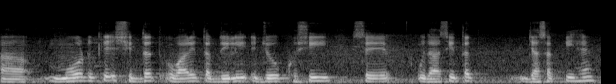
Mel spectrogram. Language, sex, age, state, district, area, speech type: Urdu, male, 18-30, Delhi, North West Delhi, urban, spontaneous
